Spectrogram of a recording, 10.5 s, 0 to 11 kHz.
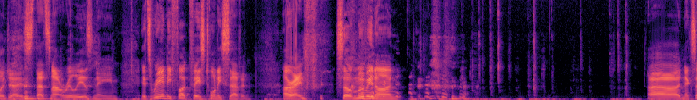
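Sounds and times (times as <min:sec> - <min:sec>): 
speech: 0:00.0 - 0:07.4, 0:09.7 - 0:10.4
laughter: 0:04.6 - 0:07.2
keyboard typing: 0:06.1 - 0:09.7.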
